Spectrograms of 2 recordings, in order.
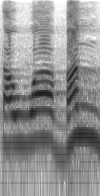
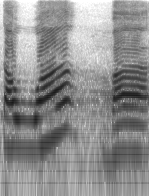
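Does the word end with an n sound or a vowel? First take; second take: n sound; vowel. First: The word ends with an n sound. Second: The word ends with a vowel, no n sound. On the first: The speaker calls it wrong. "থেমে গিয়েছি এজন্য তাওয়াবান বলা যাবে না" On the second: The speaker calls it right. "বলতে হবে তাওয়াবা"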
